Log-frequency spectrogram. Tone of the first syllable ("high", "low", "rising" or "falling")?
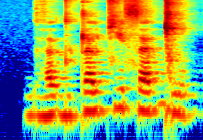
low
